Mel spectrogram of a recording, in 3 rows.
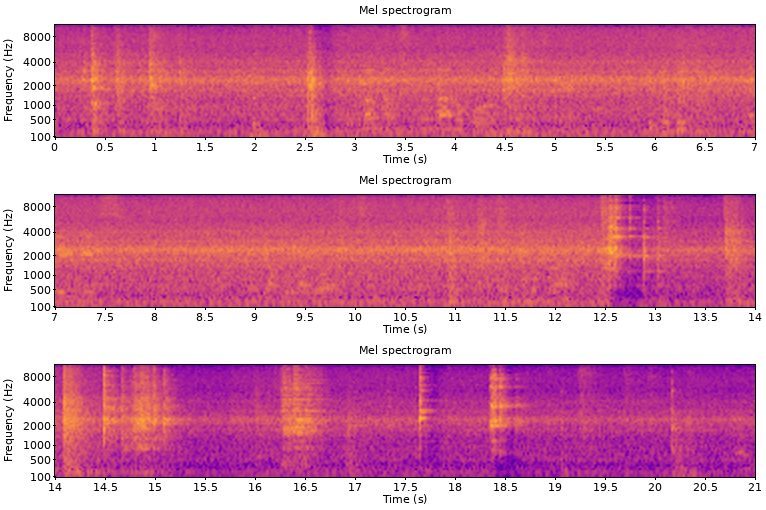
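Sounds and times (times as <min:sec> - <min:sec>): kitchen equipment hum: 0:00.0 - 0:21.0
dishes and pots clattering: 0:14.1 - 0:15.3, 0:16.2 - 0:16.8, 0:18.4 - 0:18.8.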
